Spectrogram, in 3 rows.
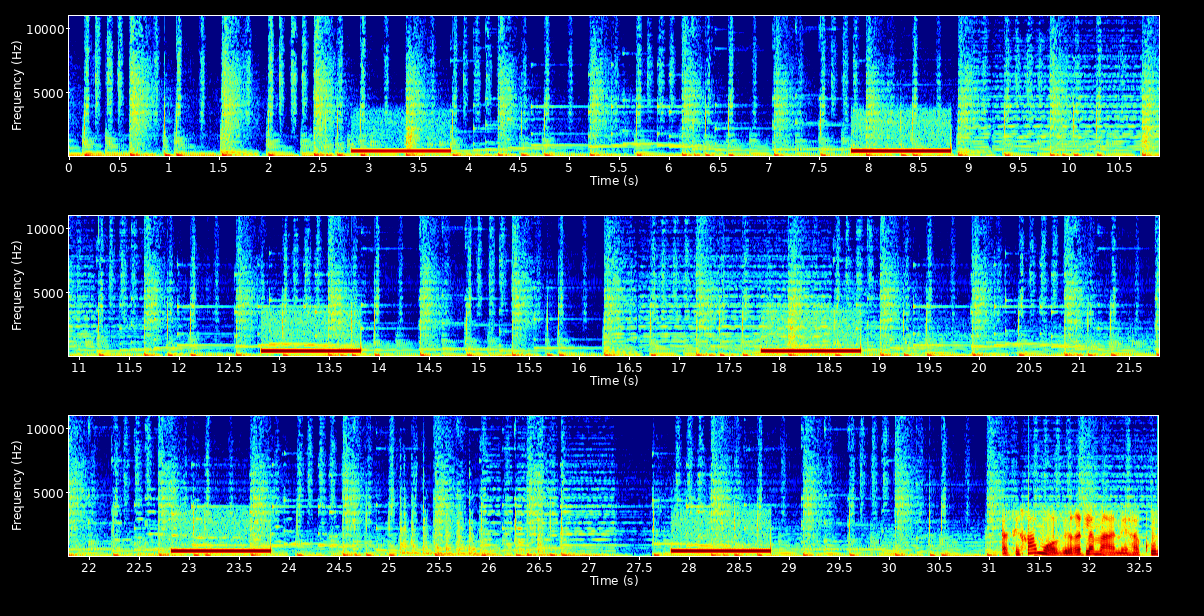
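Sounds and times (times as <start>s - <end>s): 
rhythmic musical backing: 0.0s - 32.6s
outgoing call ringback tone beeps: 2.8s - 3.9s, 7.8s - 8.9s, 12.8s - 13.9s, 17.8s - 18.9s, 22.8s - 23.9s, 27.8s - 28.9s
speech: 31.2s - 32.6s.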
